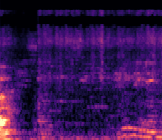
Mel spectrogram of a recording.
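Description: Mostly quiet room tone, then about one and a half seconds in a soft, low voice starts, held on a fairly steady note.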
